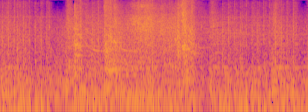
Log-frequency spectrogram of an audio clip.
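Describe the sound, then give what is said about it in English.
Gunfire riddles an old motorhome as it speeds away, a loud, dense and continuous barrage of overlapping shots and impacts with no talking. “They open fire on the motorhome as Bix speeds away.”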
